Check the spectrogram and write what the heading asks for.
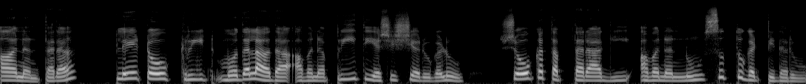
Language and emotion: Kannada, neutral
